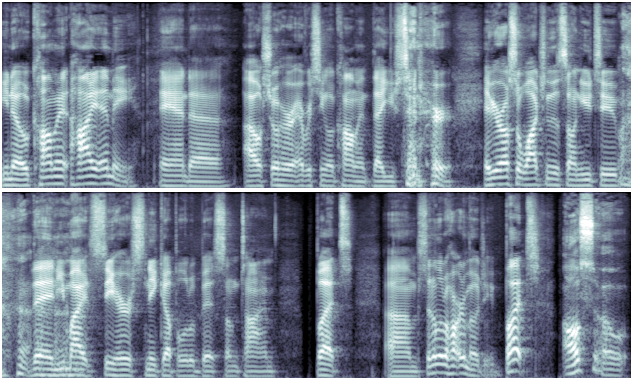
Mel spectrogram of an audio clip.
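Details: Adult male speaker; Normal speech.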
